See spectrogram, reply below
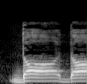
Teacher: مهما حاول أن يفخم لن يخرج معه ضاد، بل ستخرج معه دال مفخمة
